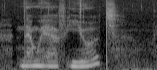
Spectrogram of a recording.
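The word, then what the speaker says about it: יוד: Yod is like a Y. What do they write? Y as in yes, y, y. At the beginning, or at the beginning of a syllable, it's like an E, like the E in meat, meat. Yeah, yeah, like an E, Y, sound.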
